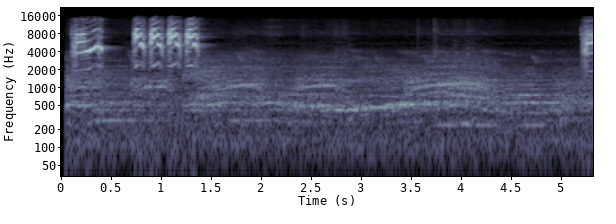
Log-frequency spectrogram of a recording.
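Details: Sogon (crimson sunbird) calling loudly to rivals: two bursts of very high, sharp chattering notes, a four-note stuttering series, then quieter low tonal humming before another high burst at the end.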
